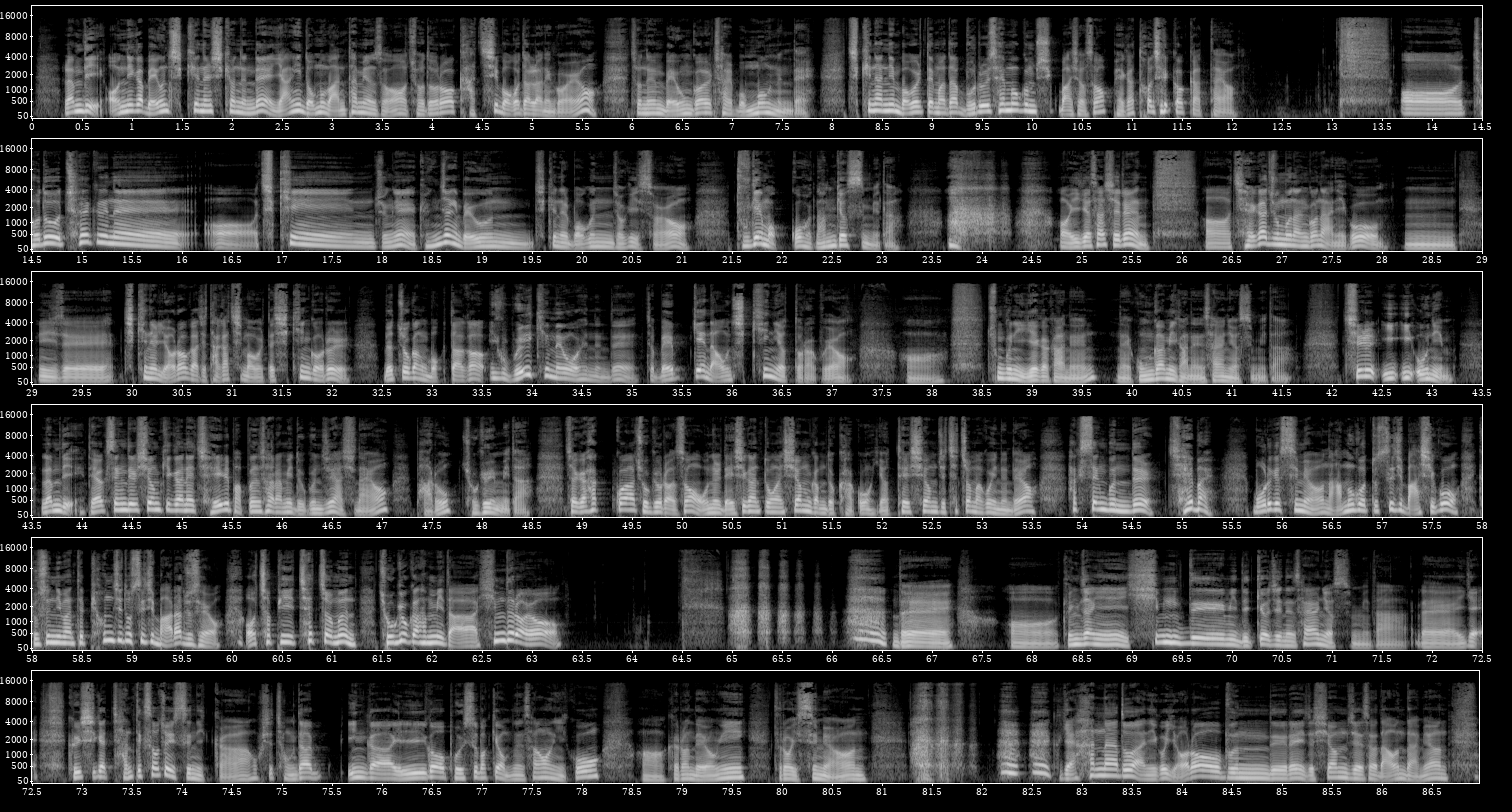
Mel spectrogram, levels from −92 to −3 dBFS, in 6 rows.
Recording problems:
none

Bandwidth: 14.5 kHz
